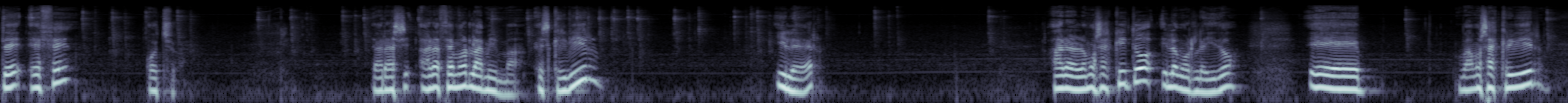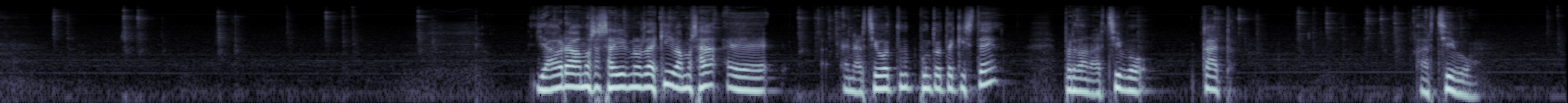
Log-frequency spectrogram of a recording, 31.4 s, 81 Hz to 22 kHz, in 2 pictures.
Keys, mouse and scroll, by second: 0.0-1.4 typing, 1.8 Escape, 3.4 Escape, 3.6-7.3 typing, 7.6 Escape, 8.7 F5, 9.9 Escape, 12.6-13.5 k, 14.0-14.9 l, 16.2-17.5 typing, 17.8 Escape, 18.9 F5, 19.8 Escape, 21.3-24.3 typing, 24.4 Return, 27.5-30.4 typing.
